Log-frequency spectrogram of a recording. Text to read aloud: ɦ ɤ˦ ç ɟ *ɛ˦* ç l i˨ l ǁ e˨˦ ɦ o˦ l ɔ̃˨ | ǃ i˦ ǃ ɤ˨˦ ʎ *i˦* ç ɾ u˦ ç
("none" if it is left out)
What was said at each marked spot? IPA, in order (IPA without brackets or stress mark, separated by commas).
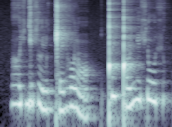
e˦, i˦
